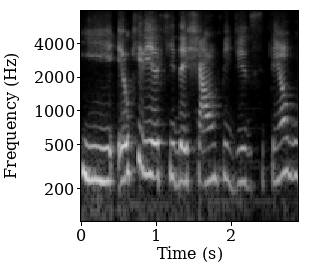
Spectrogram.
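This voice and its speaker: Someone talks at a fairly slow pace while music plays in the background. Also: woman. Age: 20s. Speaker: pastor's daughter, law graduate. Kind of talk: casual panel discussion.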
